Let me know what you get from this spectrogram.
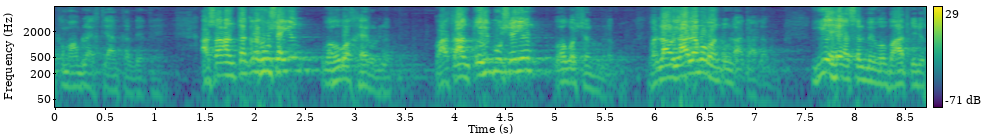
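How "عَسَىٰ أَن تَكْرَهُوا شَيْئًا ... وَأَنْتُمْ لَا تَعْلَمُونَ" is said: melodic tilawat, lifted and flowing; Quran recitation. Acted. Teacher recites the verse to his students, melodic tilawat. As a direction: chant the verse like a reciter, quickening at the end.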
